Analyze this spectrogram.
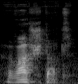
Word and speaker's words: Rastatt: about 500 meters to Rastatt station. Now I explain the difference in pronunciation between High and Badisch German. In High German you say "Rastatt" in Badisch: "Raschtatt" :-) Back to tunnel construction.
